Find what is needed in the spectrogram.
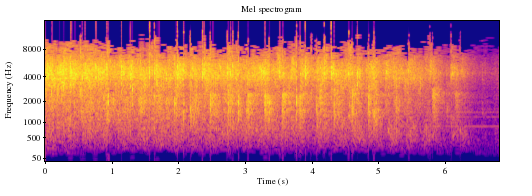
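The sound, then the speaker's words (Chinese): A church audience applauds: dense, loud, sustained clapping from many hands holds steady for several seconds, then thins and fades near the end. “我们给他们鼓掌好不好？”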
